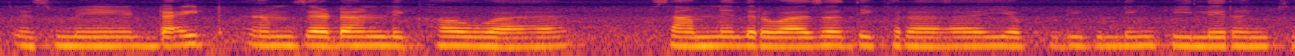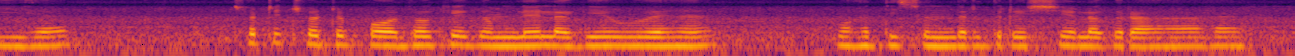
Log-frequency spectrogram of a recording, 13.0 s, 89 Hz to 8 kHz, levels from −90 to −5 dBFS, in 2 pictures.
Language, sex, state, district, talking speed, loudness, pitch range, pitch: Hindi, female, Uttar Pradesh, Muzaffarnagar, 150 wpm, -26 LUFS, 205-215 Hz, 210 Hz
